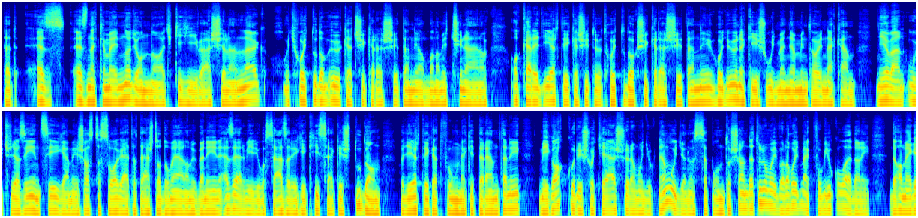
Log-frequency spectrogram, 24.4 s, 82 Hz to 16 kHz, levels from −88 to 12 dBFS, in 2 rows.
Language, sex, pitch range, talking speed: Hungarian, male, 95-120 Hz, 195 wpm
